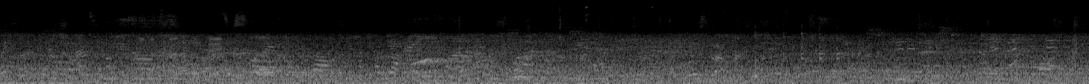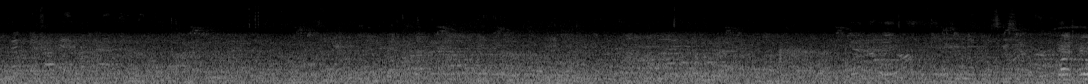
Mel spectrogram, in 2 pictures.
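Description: Footsteps shuffle on stone paving.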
